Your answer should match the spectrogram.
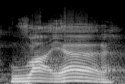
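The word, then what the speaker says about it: wire: डब्ल्यू आई आर ई इसे हम पढ़ेंगे वायर। समझ में आया? क्यों पढ़ा जा रहा है? क्योंकि आई के बाद अगर आर इ रहेगा तो आई का उच्चारण आई।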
